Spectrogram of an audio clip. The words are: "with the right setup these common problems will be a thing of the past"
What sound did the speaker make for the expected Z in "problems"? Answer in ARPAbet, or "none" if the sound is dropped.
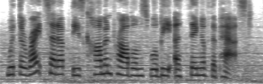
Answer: Z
